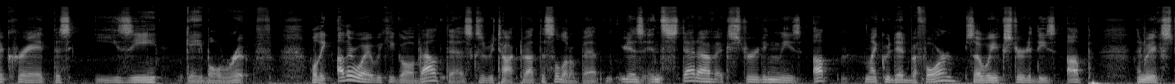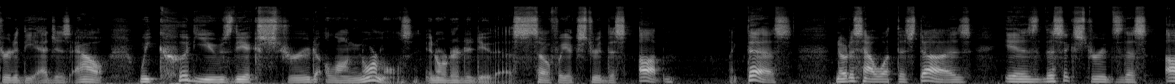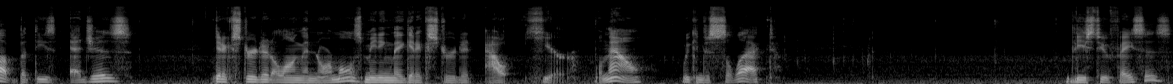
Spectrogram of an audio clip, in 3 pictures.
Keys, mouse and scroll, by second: 0.9-1.2 scroll up 1, 2.8-3.7 scroll down 6, 3.7 middle click, 4.1 Tab, 4.5-5.0 scroll up 3, 5.0 middle click, 6.1 click, 6.5 middle click, 7.2 shift+click, 9.2 e, 16.4 click, 24.8 middle click, 29.0 middle click, 29.7-30.1 scroll up 3, 30.1 click, 30.5 middle click, 31.9 shift+click, 32.3 scroll down 5, 32.9 middle click, 34.0 click.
